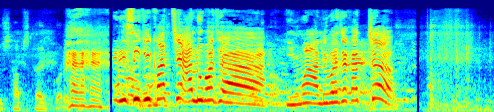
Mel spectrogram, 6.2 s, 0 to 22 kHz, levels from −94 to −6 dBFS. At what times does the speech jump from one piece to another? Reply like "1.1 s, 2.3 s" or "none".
1.4 s, 5.3 s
